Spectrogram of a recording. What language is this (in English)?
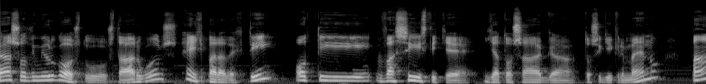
Greek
